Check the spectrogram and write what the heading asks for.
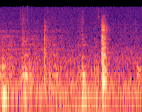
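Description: A few faint clicks from a hard-drive sled being pushed home in a metal drive-enclosure bay and its hand-tightening thumbscrew turned, the sharpest click about one and a half seconds in.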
